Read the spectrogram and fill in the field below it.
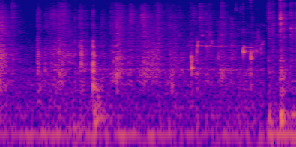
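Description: Water pours from a jug into a glass.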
